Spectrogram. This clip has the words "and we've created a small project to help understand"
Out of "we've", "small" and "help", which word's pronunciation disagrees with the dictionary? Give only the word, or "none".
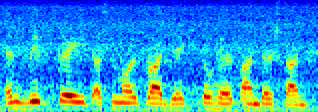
we've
